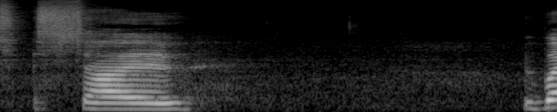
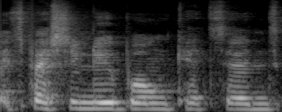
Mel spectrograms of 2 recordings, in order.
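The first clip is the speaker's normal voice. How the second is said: ordinary talk, nothing marked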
